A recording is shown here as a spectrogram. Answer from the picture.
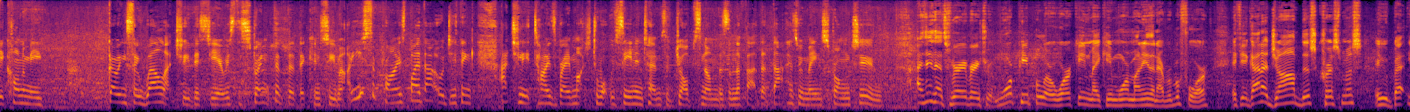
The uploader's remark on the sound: live from the New York Stock Exchange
